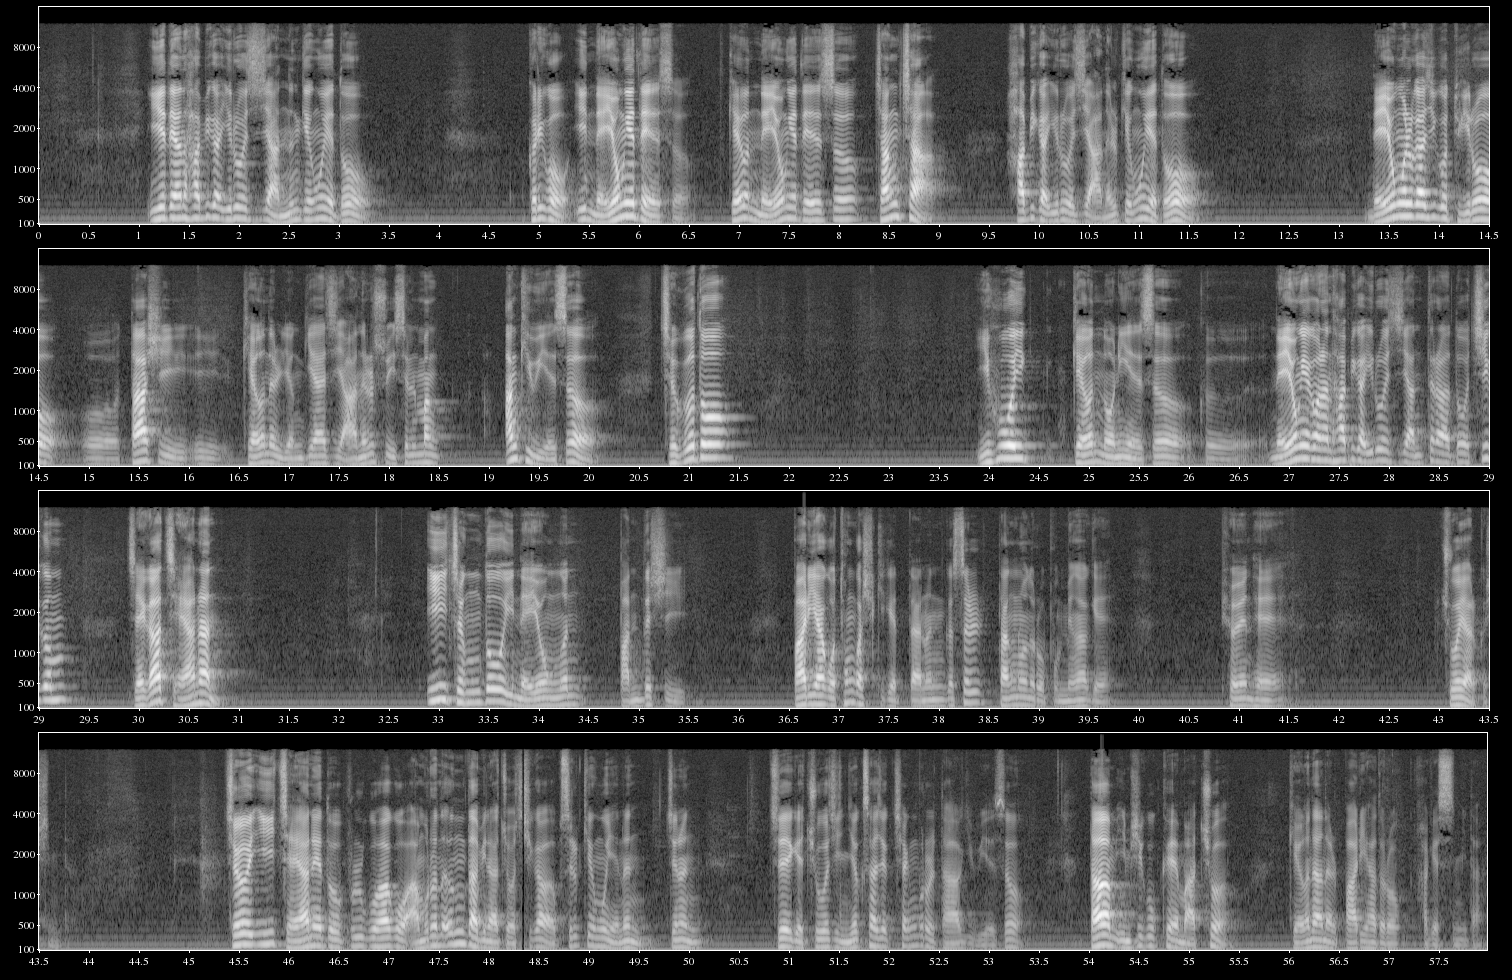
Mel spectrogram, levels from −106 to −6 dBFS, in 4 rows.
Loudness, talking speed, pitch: -23 LUFS, 235 characters per minute, 95 Hz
